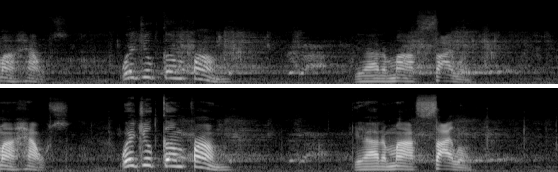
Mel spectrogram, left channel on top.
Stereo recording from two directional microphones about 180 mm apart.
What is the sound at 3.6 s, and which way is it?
Speech, 40° right (ahead or behind).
